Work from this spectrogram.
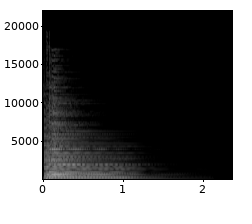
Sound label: Db Minor 7th Flat 5th Db down Guitar; strummed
